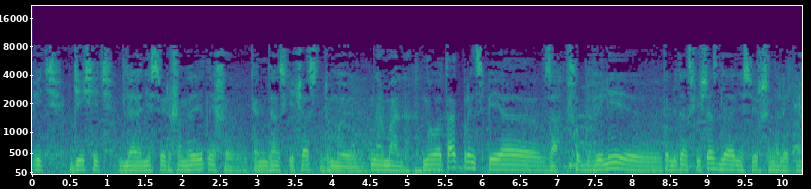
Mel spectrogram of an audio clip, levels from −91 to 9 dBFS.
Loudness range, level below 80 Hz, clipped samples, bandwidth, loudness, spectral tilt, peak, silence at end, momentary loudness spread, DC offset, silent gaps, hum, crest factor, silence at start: 1 LU; -40 dBFS; under 0.1%; 8.8 kHz; -19 LUFS; -5.5 dB/octave; -6 dBFS; 0 s; 4 LU; 0.2%; none; none; 12 dB; 0 s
